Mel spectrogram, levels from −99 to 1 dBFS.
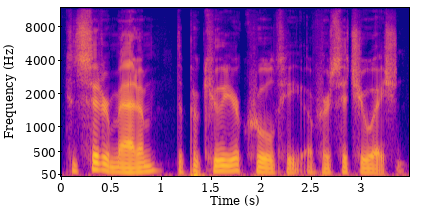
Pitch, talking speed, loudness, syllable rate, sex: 95 Hz, 140 wpm, -20 LUFS, 5.0 syllables/s, male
